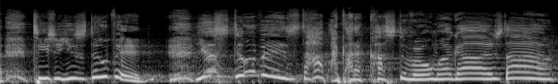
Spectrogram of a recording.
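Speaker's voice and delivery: fast food worker goofing off with a coworker, high and giggly. Retold or imitated. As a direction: tease your coworker while a customer waits.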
